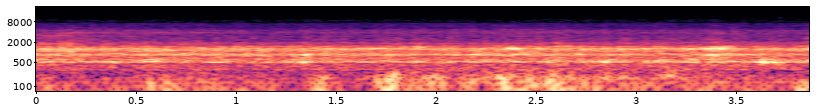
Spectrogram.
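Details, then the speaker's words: Rescued 1979 Lincoln Continental idling after swapping in a new 2-barrel carburetor and freeing a stuck choke: smooth idle over a steady rough whirring drone from the worn old water pump, replacement planned. "Ah, choke was stuck. That water pump sounds miserable."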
